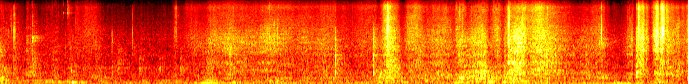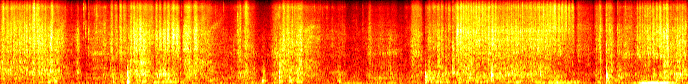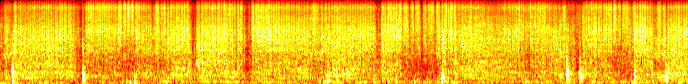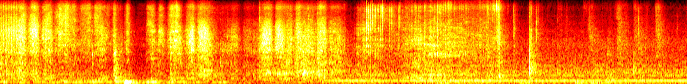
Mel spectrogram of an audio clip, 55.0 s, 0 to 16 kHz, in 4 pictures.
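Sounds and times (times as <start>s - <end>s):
sandpaper rubbing: 22.3s - 25.3s, 26.5s - 42.7s.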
